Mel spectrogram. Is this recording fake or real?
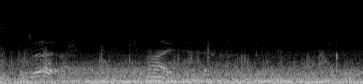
real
